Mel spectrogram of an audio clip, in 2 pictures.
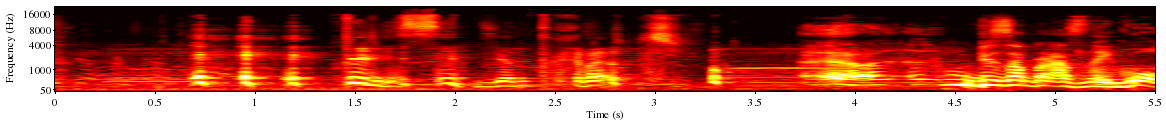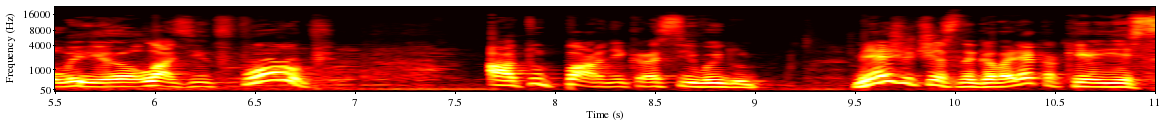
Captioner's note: speaking russian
